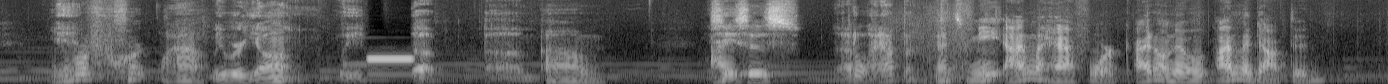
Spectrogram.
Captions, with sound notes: - You were... Wow. - We were young. We (beeping) up. - I... - You see he says, that'll happen. - That's me, I'm a half-orc. I don't know, I'm adopted.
